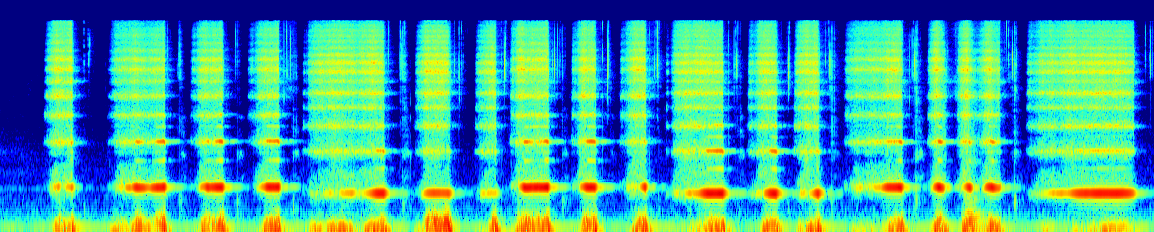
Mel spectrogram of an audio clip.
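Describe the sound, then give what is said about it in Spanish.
Breathy whistling notes come from a Venezuelan folk carrizo reed panpipe from San José Guaribe, Anzoátegui, played by two people. Many short, airy tones alternate in a quick, bouncing rhythm, with soft puffs of breath between them. “es parte de un trío de carrizos que se toca entre tres personas. Este es de dos.”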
